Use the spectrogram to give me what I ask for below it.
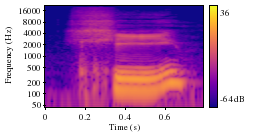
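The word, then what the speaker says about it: chi: next is he again key and this is the letter I warned you about it looks like an X but it's not pronounced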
